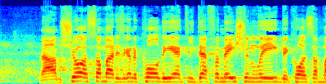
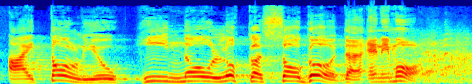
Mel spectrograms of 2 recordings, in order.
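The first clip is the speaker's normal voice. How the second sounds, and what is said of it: Put-on Italian accent. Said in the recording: “old Italian farmer ... my accent. ... that was what my grandfather sounded like”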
